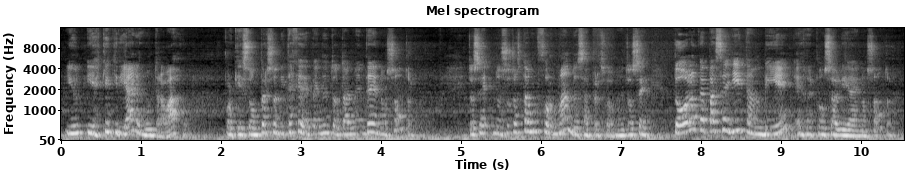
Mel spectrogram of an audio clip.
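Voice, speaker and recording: Woman, somewhat high voice, emphatic explanatory interview delivery, echoey room. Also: expressive, fast. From Venezuela. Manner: emphatic, explanatory, poses rhetorical questions. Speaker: guest therapist. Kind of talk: conversational interview answers on parenting. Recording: roomy, echoing sound.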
